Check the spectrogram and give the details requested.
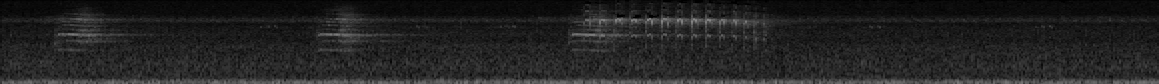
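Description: A songbird gives two short, high calls about two seconds apart, then a rapid trill lasting about a second and a half, over steady low outdoor background noise.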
